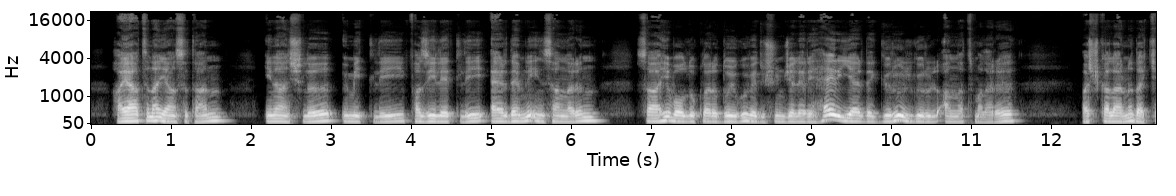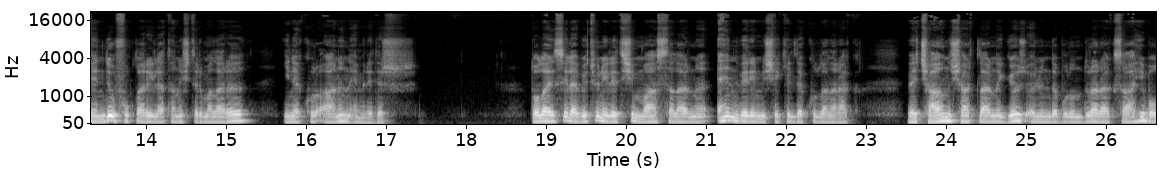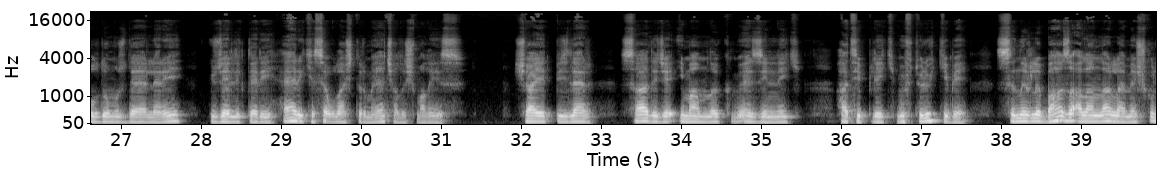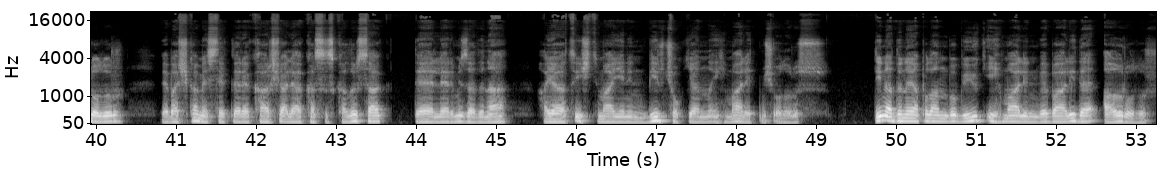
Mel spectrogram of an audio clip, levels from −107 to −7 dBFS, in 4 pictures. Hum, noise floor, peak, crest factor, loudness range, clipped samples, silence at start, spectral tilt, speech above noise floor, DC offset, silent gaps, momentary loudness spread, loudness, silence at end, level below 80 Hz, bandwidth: none; -82 dBFS; -8 dBFS; 18 dB; 6 LU; under 0.1%; 0.3 s; -7.5 dB/octave; 57 dB; under 0.1%; none; 12 LU; -26 LUFS; 0.1 s; -54 dBFS; 20 kHz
